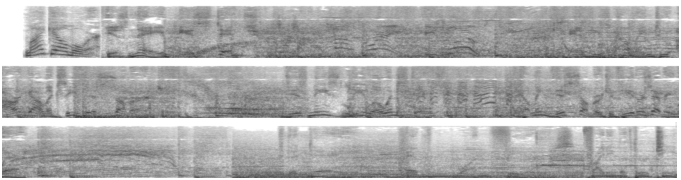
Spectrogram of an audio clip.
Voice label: TRAILER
